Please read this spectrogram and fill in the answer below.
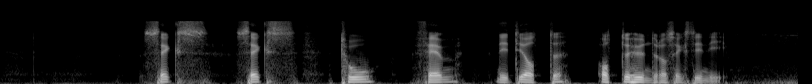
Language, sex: Norwegian, male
